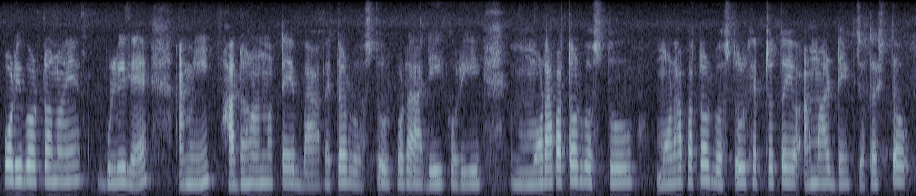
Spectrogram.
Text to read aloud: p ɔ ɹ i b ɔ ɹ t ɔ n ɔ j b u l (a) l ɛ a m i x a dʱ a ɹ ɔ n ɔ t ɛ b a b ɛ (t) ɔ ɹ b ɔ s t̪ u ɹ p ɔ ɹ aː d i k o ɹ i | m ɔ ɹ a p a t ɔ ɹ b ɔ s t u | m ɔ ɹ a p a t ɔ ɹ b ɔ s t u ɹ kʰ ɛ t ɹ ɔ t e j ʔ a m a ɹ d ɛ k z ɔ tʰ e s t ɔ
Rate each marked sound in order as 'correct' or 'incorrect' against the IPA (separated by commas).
incorrect, correct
